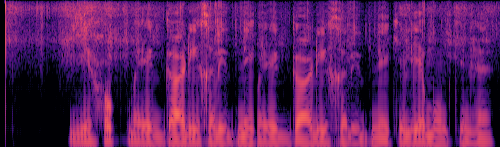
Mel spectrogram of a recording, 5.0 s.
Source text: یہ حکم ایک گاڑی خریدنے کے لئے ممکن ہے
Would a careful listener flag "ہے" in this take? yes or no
no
